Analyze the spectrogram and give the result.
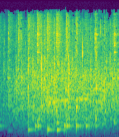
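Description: A crowd applauding steadily, with dense overlapping claps that hold at a fairly even level for a couple of seconds and a faint low tone running underneath.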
